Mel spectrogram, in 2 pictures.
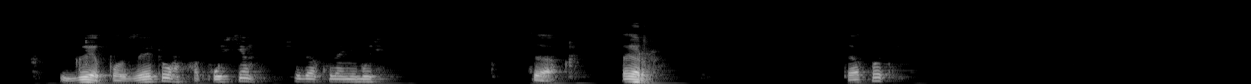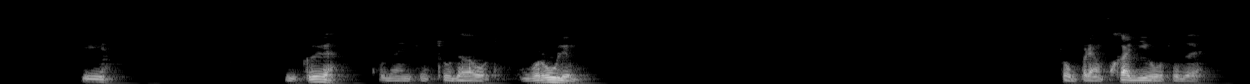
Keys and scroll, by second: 0.0 g, 5.6 r, 14.8 g.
